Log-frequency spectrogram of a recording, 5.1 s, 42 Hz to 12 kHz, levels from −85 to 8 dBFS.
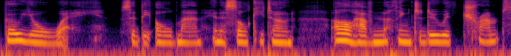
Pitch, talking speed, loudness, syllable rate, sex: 175 Hz, 210 wpm, -19 LUFS, 4.8 syllables/s, female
